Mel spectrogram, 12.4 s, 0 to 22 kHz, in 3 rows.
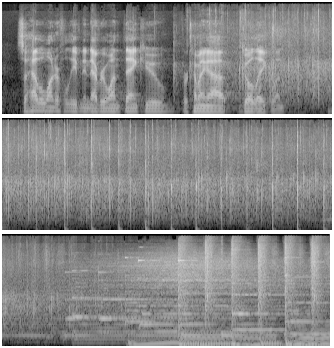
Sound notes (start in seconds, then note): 4.1 applause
